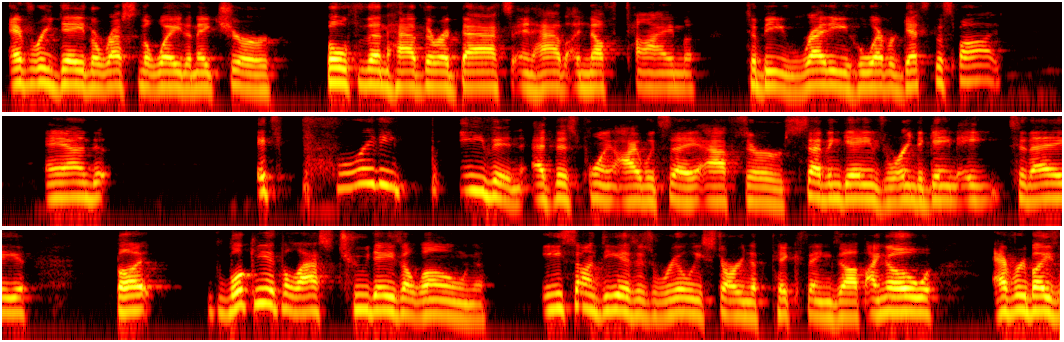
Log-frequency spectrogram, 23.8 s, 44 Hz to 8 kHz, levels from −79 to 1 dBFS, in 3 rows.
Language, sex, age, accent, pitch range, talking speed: English, male, 30-49, American, 150-175 Hz, 165 wpm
